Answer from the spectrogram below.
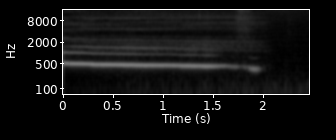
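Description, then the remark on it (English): A person's voice imitates a wolf howl, one long, steady note that slowly falls in pitch and breaks off with a short wavering dip, with no other sounds around it. “A wolf is a wolf”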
